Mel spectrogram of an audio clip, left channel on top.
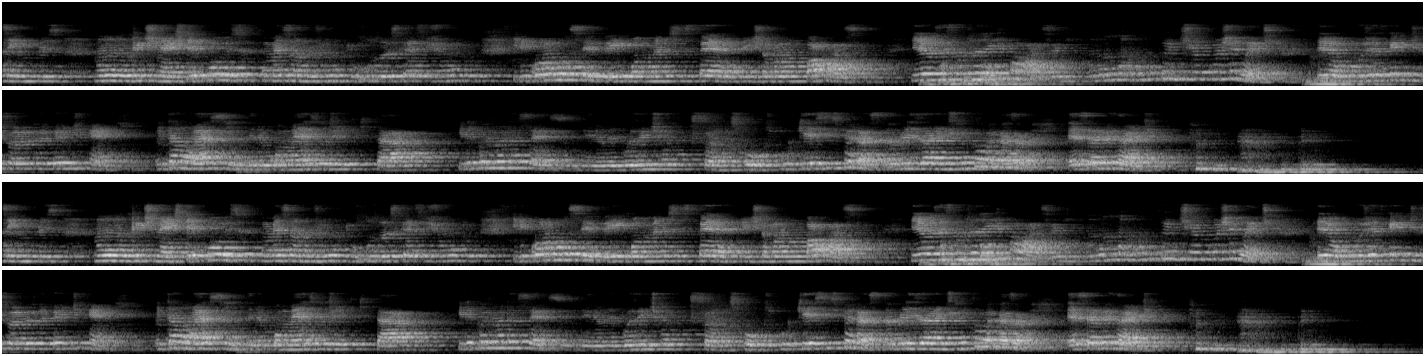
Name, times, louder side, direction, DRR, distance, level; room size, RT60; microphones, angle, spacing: voice 1, 0.0-8.6 9.1-15.3 15.7-18.4 18.8-24.6 24.9-25.8, right 1 dB, 50° right, -6 dB, 2.0 m, -22 dB
voice 2, 9.2-10.0 13.0-13.4 26.1-27.4, equal, 20° right, -3 dB, 1.1 m, -27 dB
6.6 x 4.8 x 4.3 m, 1.5 s
head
